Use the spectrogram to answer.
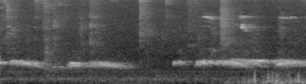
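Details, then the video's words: Spotted dove coos in two bouts, rough and level, with a short break between; thin high whistles of other birds and some low knocking noise behind. "Chim cu gáy-Đam mê tiếng chim cu"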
